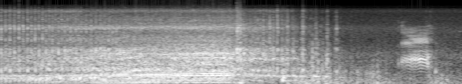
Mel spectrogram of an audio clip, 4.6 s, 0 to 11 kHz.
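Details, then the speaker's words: 1955 Johnson Seahorse 10 two-stroke outboard on a boat: motor buzz climbs sharply and races, then falls away as the unlocked motor lifts and over-revs; tilt lock not engaged, motor must be locked down or it pops out of the water in reverse. "did you see the motor racing up i saw that well it's not tied down right and you don't want it when you go in reverse right you need to tie it down because if you rubber up the motor is going to pop right out of the water"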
